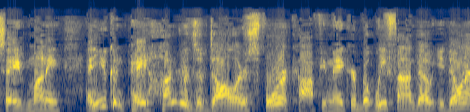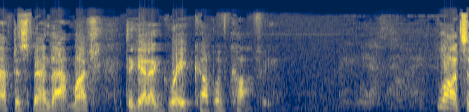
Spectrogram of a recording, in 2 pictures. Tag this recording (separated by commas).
Speech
